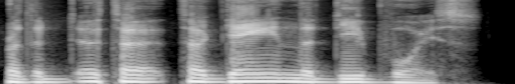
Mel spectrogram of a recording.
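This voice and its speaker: A man's voice: a little slow, no echo, clean studio sound. A man streaming live, explaining his event's rules to chat in a casual, upbeat way and checking in with viewers often. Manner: relaxed lower voice after a viewer redeem.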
